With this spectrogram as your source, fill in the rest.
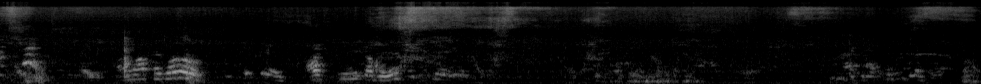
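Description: Bhuna masala spice paste heating in a pan for duck kala bhuna, a soft sizzle and hiss rising under a person talking through most of the stretch.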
